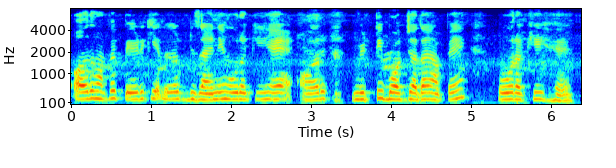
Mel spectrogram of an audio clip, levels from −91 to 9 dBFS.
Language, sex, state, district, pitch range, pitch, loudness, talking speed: Hindi, female, Rajasthan, Jaipur, 200-215 Hz, 205 Hz, -18 LUFS, 190 wpm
